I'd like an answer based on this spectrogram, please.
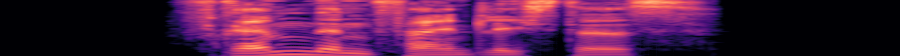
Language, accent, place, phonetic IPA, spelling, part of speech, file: German, Germany, Berlin, [ˈfʁɛmdn̩ˌfaɪ̯ntlɪçstəs], fremdenfeindlichstes, adjective, De-fremdenfeindlichstes.ogg
- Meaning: strong/mixed nominative/accusative neuter singular superlative degree of fremdenfeindlich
